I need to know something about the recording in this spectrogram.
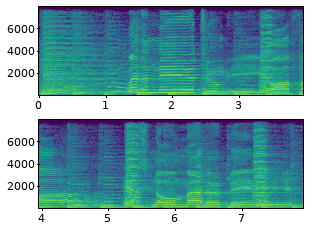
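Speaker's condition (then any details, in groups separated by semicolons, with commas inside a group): No condition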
